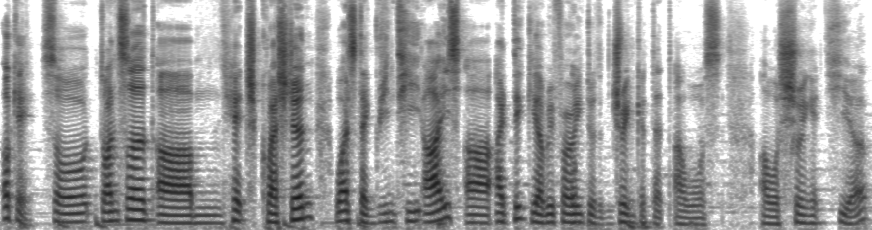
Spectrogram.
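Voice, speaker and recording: A young man with a Singaporean accent chats casually with his stream viewers, answering their chat while editing, rambling with plenty of fillers and restarts. Speaking indoors in a home room through a headset, he has a medium-pitched, slightly bright voice at a moderate pace with few pauses.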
